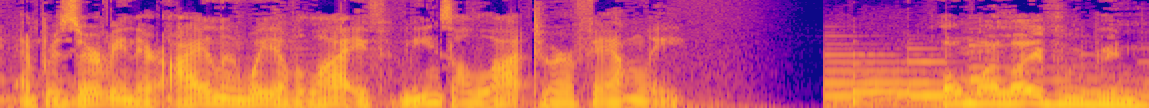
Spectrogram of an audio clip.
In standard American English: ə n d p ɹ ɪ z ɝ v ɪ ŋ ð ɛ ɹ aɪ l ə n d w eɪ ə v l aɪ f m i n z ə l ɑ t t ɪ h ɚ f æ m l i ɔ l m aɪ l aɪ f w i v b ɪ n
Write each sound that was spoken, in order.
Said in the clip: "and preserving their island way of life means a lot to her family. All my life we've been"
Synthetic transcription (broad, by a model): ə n p ɹ ɪ z ɝ v ɪ ŋ ð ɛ ɹ aɪ l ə n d w eɪ ə v l aɪ f m i n z ə l ɑ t t ɪ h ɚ f æ m l i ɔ m aɪ l aɪ f w i v b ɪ n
